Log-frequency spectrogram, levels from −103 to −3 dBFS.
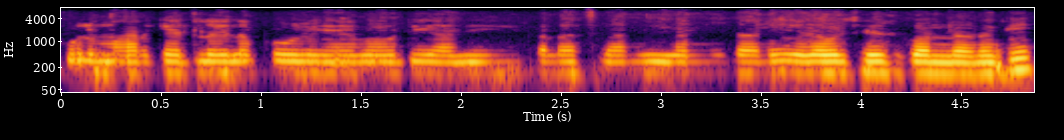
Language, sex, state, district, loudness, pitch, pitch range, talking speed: Telugu, male, Andhra Pradesh, Chittoor, -20 LUFS, 145 Hz, 140-145 Hz, 135 wpm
